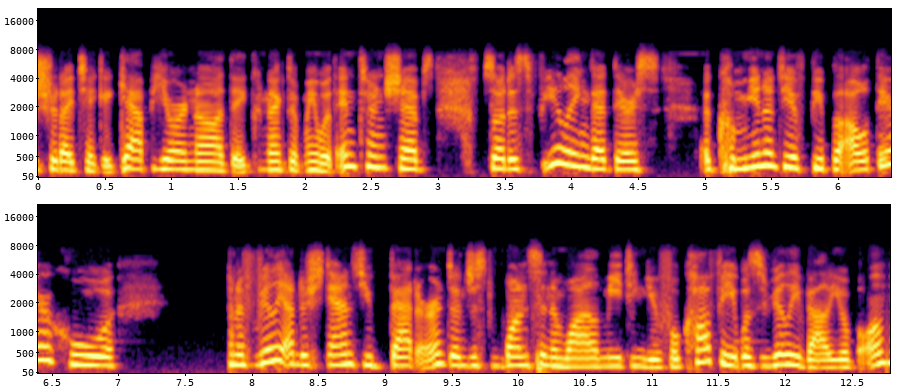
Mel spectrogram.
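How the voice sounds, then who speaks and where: Over a quiet background, a woman with a German accent speaks at a fairly quick pace and a fairly high pitch with lively intonation. Her tone is dark and mellow, her loudness very even, and the sound dry and close with no echo. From southwest Germany. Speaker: professor. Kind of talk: lecture. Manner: fast.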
